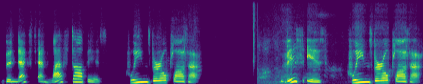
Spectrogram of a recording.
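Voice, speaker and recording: A woman reading scripted subway announcements in a measured, carefully enunciated way, as a transit announcer. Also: medium pitch, no room sound. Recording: muffled, dull subway announcement audio.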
